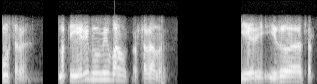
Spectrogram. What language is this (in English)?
Kannada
